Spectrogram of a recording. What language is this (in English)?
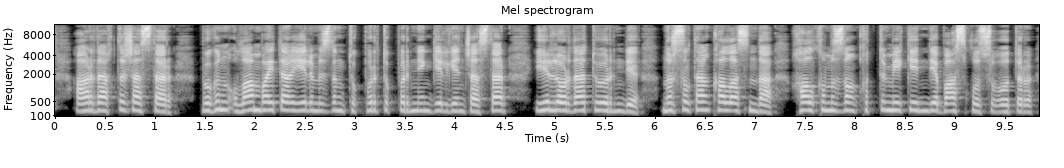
Kazakh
